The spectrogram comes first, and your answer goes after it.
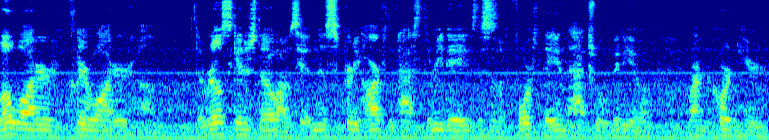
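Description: A man talks at a moderate pace with noticeable background noise around him. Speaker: outdoors channel host. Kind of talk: casual vlog chat. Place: home room. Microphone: camera far.

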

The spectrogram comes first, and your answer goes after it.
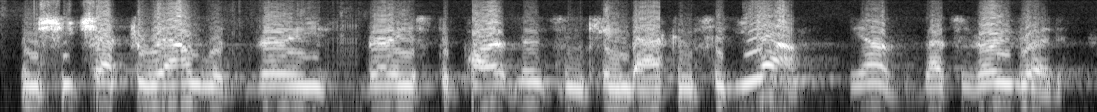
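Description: Noticeable background noise behind a man speaking at a moderate speed. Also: very even loudness. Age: 60s. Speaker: member of the public giving comment. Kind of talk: public comment at council meeting. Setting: council meeting. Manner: halting, with many fillers.

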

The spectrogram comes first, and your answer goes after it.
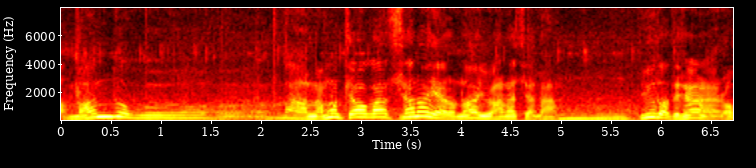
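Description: Speaking at a fairly quick pace with very wide pitch swings, a man with a high pitch sounds dry with no echo over light background noise. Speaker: former Olympic champion. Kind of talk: interview answer. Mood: resigned, easygoing. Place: open country.

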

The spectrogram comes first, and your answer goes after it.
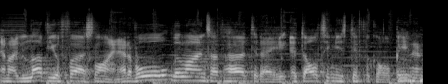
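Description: A man talks at a very fast pace in a fairly high voice with ordinary pitch variation. Clear music plays in the background. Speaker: pitchman and business coach. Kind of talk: coaching commentary to camera. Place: office.

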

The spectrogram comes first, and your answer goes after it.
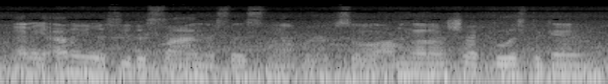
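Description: Loud background noise sits under speech at a fairly quick pace. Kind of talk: casual vlog chat. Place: shop. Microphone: phone near.

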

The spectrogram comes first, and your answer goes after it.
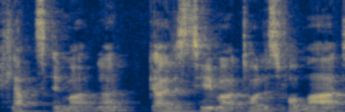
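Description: A man at medium pitch speaks at a moderate pace in a plain, everyday voice. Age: 30s. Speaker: student and startup founder. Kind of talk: casual chat. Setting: video call.

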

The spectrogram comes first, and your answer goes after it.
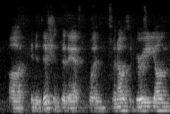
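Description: Over light background noise and audible room echo, a man with an American accent speaks fairly slowly and somewhat breathily at a fairly low pitch with fairly even intonation. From US Midwest, Chicago. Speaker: retired army general; guest. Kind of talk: school assembly speech. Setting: school assembly with audience. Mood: warm, earnest. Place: hall. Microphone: podium.

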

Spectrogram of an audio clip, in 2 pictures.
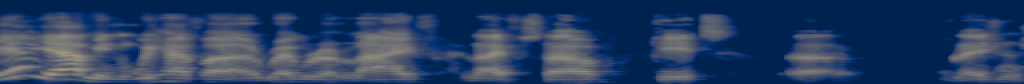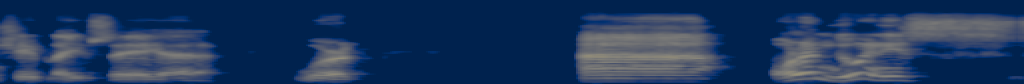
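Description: With lively intonation, a man speaks at a fairly slow pace against a quiet background. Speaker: coaching program guest. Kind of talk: interview answer. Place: home room. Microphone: video call.

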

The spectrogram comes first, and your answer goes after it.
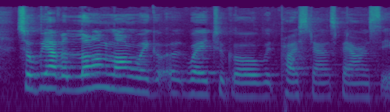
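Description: Fairly slow speech from a woman with a fairly high pitch and ordinary pitch variation. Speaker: panel moderator and investment banker. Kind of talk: conference panel discussion. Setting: stage with audience. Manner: animated. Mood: upbeat, playful. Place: hall.

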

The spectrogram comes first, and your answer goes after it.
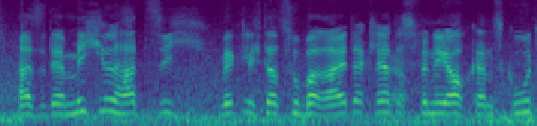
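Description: A man speaks at a fairly quick pace with a high pitch. The sound is dry with no echo, though noticeable background noise is present. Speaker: car vlogger. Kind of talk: casual vlog chat. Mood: cheerful, joking. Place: street. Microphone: phone near.

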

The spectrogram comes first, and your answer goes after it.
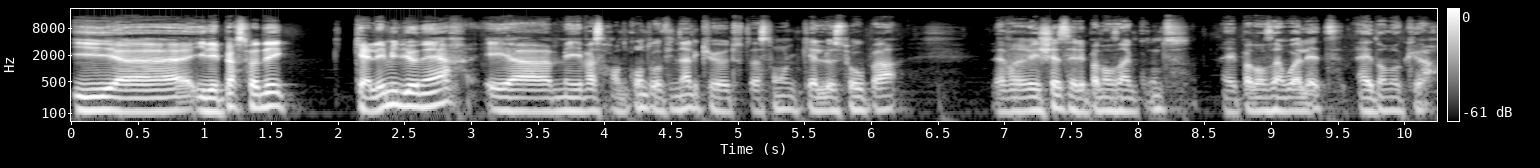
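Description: The delivery is monotone, with flat intonation. It moves at a fairly quick pace. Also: man. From southern France, Nîmes; southern France. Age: 30s. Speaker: actor. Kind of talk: casual chat. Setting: studio. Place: studio. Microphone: lapel.

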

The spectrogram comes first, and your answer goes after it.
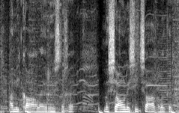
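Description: Clear music sits in the background of a dry sound with no echo. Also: man. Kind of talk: interview answer. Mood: warm, relaxed, proud. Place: gym.

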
